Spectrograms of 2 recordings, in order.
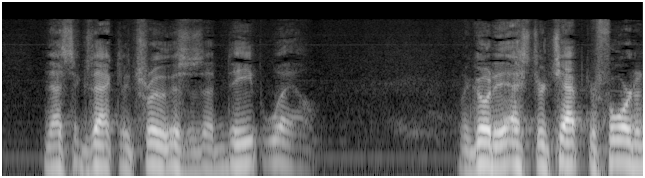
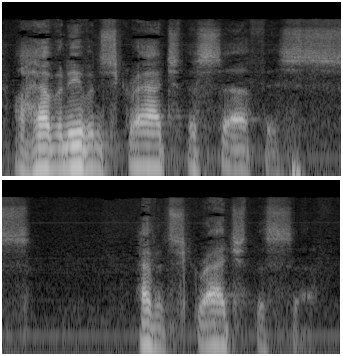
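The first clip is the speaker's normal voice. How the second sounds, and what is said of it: Southern drawl. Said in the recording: “in that southern drawl”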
